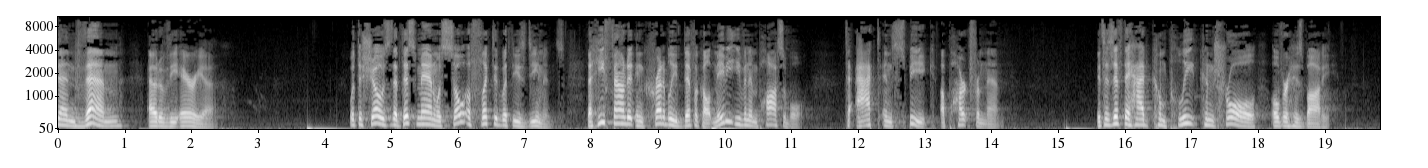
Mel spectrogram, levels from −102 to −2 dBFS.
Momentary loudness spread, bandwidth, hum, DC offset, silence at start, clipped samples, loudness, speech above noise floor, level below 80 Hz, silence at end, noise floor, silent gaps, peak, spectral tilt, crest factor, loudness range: 13 LU; 10 kHz; none; under 0.1%; 0 s; under 0.1%; -20 LUFS; 44 dB; -48 dBFS; 0.8 s; -63 dBFS; none; 0 dBFS; -6.5 dB/octave; 20 dB; 6 LU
